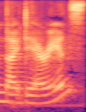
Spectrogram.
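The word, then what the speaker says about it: cnidarian: The next group are the nidarian. The sea is silent here and these would be your jellyfish.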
